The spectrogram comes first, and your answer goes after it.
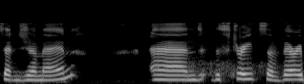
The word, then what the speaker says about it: Saint-Germain: area in Paris called Saint-Germain. And my pronunciation is not very good, right, guys? But it's spelled German, Germanine, something like that. But it's Saint-Germain.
